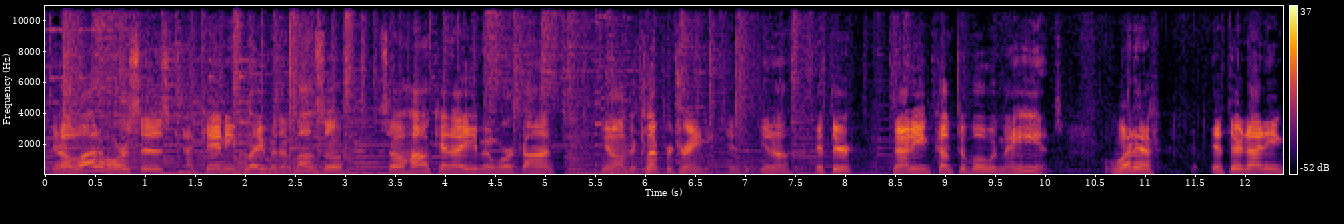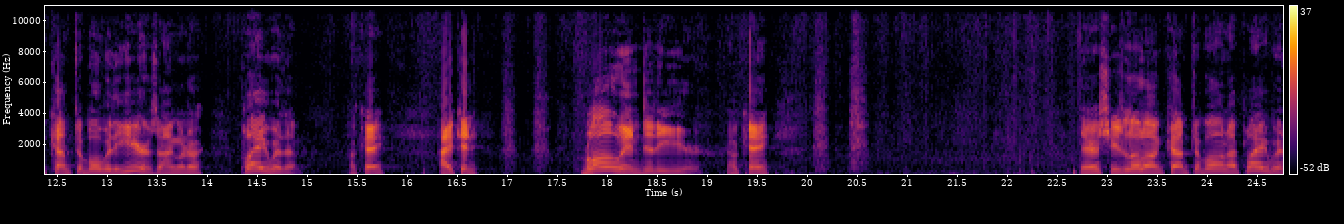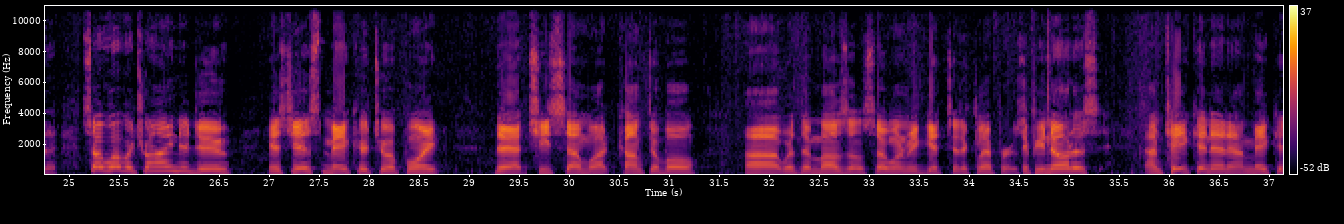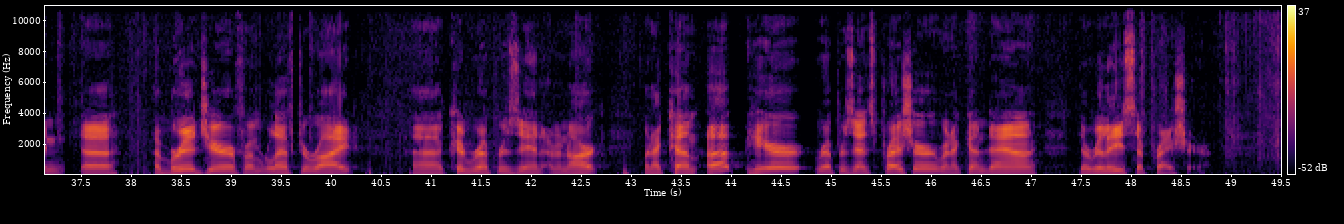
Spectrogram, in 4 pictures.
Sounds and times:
Music: 0.0s - 9.6s
Speech: 0.0s - 16.8s, 17.8s - 19.7s, 22.7s - 48.8s.

